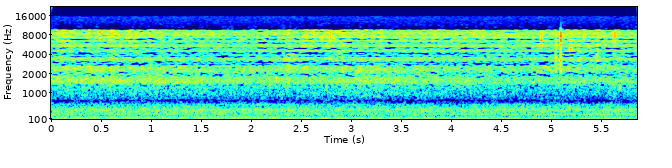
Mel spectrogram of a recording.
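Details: A steady low engine-like rumble with a constant hiss continues throughout, with a couple of faint clicks near the end and no animal calls.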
